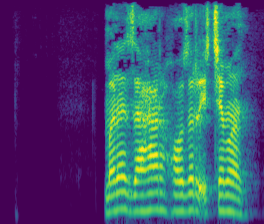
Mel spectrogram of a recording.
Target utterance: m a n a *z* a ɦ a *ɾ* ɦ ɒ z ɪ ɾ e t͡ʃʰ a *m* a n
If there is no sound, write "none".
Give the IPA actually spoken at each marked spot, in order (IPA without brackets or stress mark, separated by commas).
z, ɾ, m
